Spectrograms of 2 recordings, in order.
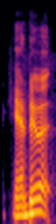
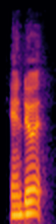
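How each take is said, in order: Both takes have the same delivery.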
